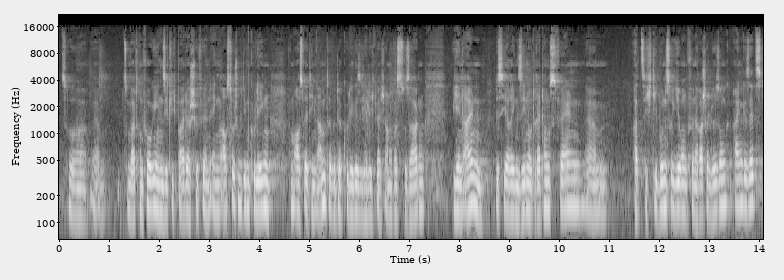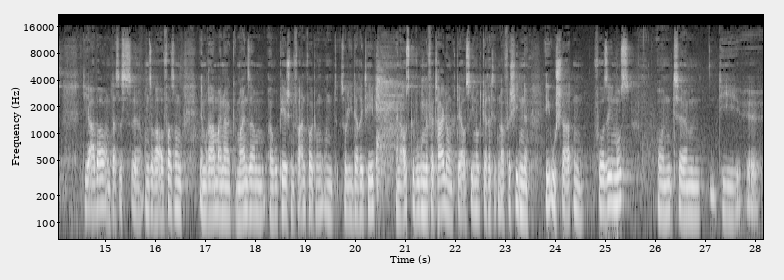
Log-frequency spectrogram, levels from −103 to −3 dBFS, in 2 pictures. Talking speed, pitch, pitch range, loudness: 160 wpm, 140 Hz, 130-150 Hz, -20 LUFS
